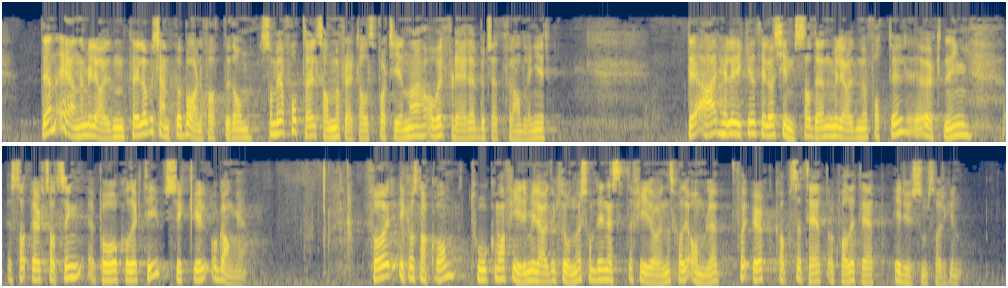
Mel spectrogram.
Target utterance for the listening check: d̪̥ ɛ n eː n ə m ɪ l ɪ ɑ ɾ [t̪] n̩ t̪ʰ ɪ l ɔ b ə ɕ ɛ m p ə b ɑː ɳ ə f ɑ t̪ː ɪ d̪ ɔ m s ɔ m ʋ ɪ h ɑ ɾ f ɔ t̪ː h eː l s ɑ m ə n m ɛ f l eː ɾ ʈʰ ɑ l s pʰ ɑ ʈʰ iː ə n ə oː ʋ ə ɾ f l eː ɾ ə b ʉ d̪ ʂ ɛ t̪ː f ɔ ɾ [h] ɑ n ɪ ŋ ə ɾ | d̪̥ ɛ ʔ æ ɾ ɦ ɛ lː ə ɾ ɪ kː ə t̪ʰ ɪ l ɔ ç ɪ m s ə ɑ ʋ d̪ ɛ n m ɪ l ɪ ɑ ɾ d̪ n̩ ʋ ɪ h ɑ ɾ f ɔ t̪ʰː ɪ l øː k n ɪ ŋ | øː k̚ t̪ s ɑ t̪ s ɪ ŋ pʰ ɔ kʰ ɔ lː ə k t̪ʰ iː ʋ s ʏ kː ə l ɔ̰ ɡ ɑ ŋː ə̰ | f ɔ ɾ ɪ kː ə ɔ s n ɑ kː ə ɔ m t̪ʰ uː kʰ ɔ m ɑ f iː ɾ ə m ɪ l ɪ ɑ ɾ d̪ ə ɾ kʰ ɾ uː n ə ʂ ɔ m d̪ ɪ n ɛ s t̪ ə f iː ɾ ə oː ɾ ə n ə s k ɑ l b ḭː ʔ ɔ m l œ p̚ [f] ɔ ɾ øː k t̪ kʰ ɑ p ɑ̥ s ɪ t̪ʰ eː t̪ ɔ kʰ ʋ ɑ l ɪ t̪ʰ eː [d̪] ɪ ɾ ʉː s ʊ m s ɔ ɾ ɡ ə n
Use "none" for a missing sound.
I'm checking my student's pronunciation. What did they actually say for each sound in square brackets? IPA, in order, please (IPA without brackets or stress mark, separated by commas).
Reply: d̪, h, f, t̪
